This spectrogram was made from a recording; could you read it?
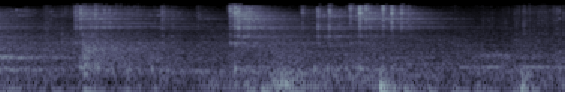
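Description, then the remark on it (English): Marbles, some with bells inside, clink into a lidded container as it is filled, in a few bright, glassy hits spaced irregularly, with some faint rattling between them and no voices. “There, we can still get some marbles in.”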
